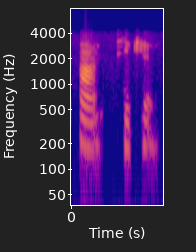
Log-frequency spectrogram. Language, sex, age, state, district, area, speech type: Hindi, female, 30-45, Uttar Pradesh, Sonbhadra, rural, conversation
